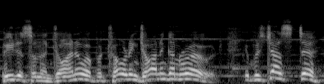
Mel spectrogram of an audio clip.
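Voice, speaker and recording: Dramatic, high-pitched police sergeant, old radio. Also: male voice, expressive, soft background music. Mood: grim, ominous. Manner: measured, dramatic, with pointed pauses. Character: suspicious, deliberate police sergeant narrating a murder case. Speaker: actor in a radio mystery. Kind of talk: 1940s radio drama acting. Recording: dull 1940s radio recording.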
